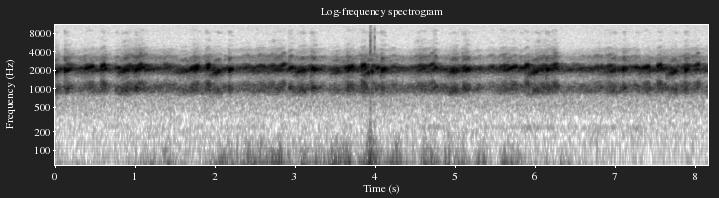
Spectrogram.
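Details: Live spring recording from a wetland behind a house, where a steady mass of frogs trills in overlapping layers while low rumbling swells beneath and a sharp knock sounds about halfway through.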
